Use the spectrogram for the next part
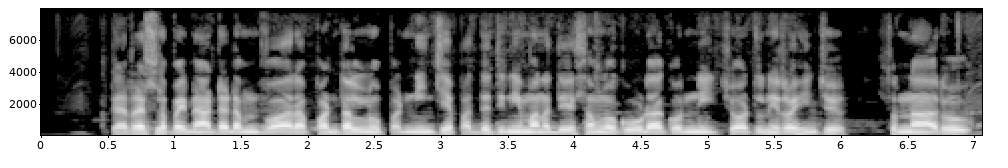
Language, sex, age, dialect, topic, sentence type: Telugu, male, 18-24, Central/Coastal, agriculture, statement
